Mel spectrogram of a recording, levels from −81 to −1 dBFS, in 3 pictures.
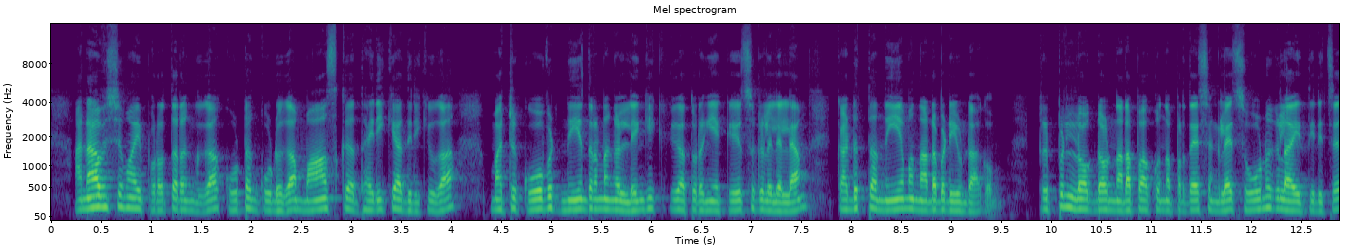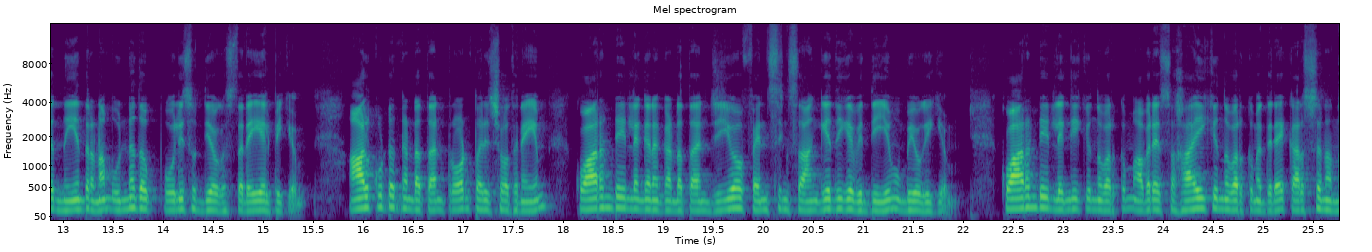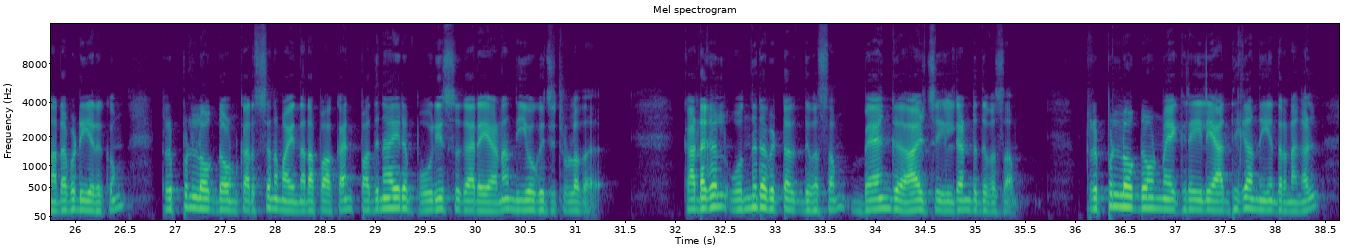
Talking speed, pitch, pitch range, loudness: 100 wpm, 140 Hz, 130-150 Hz, -24 LUFS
